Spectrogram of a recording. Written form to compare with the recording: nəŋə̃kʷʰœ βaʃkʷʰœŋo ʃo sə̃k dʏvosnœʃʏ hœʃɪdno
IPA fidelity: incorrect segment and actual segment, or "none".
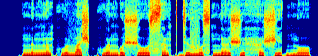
none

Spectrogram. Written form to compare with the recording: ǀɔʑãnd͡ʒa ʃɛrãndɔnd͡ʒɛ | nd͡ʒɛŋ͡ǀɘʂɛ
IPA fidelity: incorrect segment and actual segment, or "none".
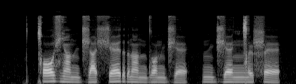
none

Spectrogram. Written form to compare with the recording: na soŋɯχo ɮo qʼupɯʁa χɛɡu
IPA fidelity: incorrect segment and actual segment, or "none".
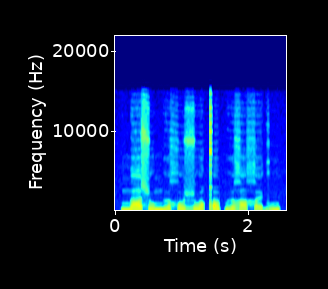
s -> ɬ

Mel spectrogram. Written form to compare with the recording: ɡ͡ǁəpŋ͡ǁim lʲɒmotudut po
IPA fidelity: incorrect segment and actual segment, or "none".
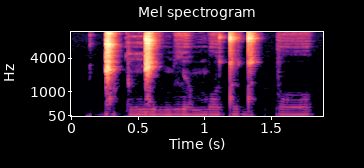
none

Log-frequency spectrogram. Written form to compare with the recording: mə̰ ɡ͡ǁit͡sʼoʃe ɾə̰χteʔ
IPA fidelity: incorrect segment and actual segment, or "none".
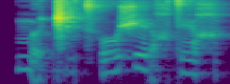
ʔ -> χ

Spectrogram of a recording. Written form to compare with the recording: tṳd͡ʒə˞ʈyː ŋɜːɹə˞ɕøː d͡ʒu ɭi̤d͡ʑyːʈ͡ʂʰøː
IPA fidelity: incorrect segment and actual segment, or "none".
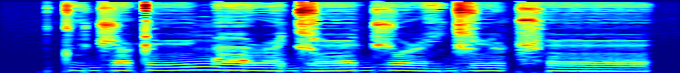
ɕ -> d͡ʑ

